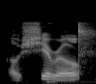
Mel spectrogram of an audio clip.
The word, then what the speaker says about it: Oshiro: Who is Oshiro? Am I pronouncing that right? Correct. Oshiro.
